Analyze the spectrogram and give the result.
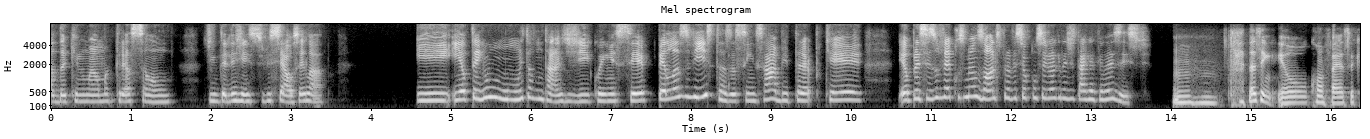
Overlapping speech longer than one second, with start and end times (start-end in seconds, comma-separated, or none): none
